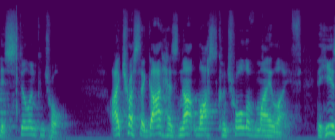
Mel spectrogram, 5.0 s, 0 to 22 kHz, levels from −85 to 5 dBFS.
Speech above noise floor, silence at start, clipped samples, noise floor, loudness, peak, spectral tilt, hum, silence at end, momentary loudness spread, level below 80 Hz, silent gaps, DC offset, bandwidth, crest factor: 31 dB; 0 s; under 0.1%; -56 dBFS; -25 LUFS; -6 dBFS; -5 dB/octave; none; 0 s; 13 LU; -54 dBFS; none; under 0.1%; 16.5 kHz; 20 dB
